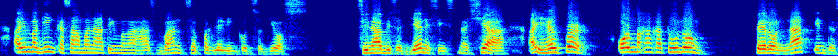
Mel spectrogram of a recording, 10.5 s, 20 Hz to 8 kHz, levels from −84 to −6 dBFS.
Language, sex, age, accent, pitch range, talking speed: Filipino, male, 50-69, native, 160-225 Hz, 130 wpm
